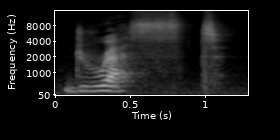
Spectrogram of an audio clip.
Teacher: Notice at the end of the word dressed, it sounds like a T, even though it's ED.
